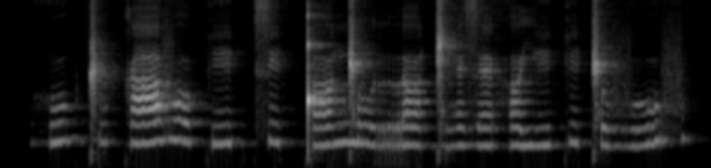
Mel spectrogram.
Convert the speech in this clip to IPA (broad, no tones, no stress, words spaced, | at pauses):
huɡɡ͡ǁu kavo kiʔt͡si ǃʌŋ͡ǁu rʌɡ͡ǁɛzɛhʌ jikiǁu vuf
